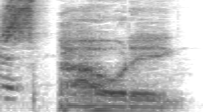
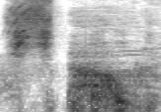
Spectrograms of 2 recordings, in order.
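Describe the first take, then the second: First: It is said in his normal voice. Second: It is said in a put-on voice.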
